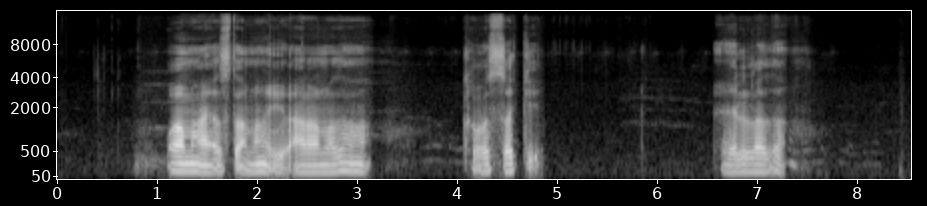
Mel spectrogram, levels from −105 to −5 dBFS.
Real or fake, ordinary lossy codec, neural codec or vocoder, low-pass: real; none; none; 14.4 kHz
